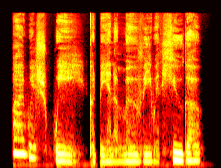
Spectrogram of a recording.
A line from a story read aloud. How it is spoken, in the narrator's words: Sunny sighed wistfully and whispered to Hector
